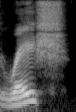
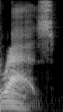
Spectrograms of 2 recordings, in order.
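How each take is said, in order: First: The name ends in an sh sound. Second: The name ends in a z sound. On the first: It follows the cartoon's pronunciation. The speaker calls it wrong. "I pronounce it Raish because of Batman the Animated Series" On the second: It follows the Arabic pronunciation. The speaker calls it right. "the more correct Arabic pronunciation is"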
